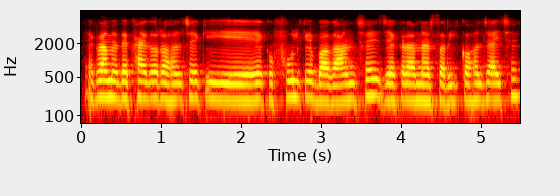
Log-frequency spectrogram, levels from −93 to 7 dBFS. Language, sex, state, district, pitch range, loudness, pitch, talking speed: Maithili, female, Bihar, Katihar, 190-210 Hz, -20 LUFS, 195 Hz, 220 wpm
